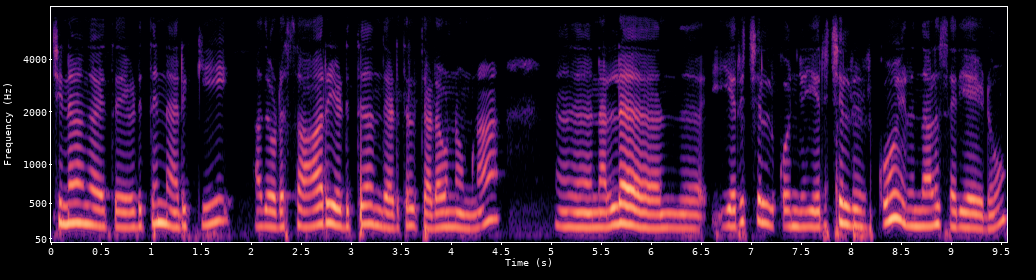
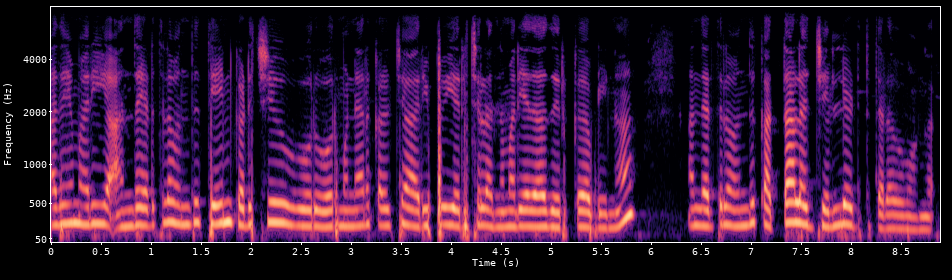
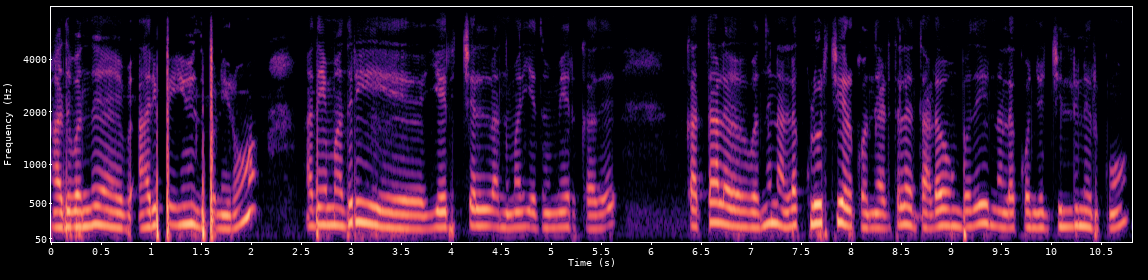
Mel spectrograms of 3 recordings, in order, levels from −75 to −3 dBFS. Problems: constant background noise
